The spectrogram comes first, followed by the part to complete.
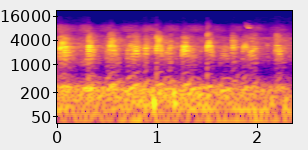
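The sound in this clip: Snow geese calling in a rapid, unbroken series of high, nasal honks, many calls overlapping one another above a low, steady rumble.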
